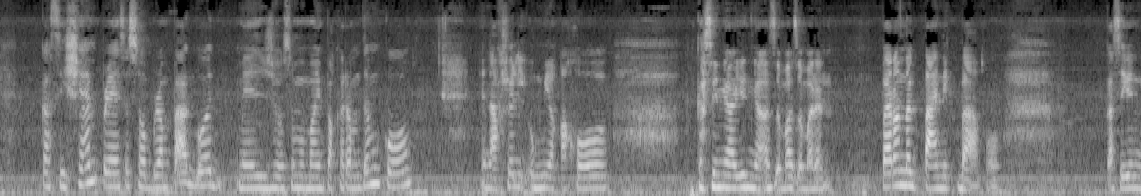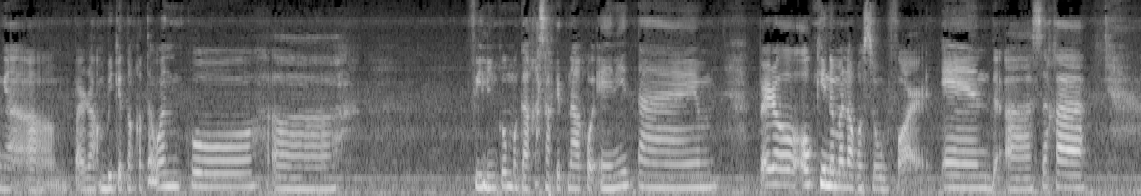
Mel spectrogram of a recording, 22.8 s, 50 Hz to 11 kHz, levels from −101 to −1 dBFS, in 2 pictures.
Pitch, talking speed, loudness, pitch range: 200 Hz, 130 wpm, -24 LUFS, 185-220 Hz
